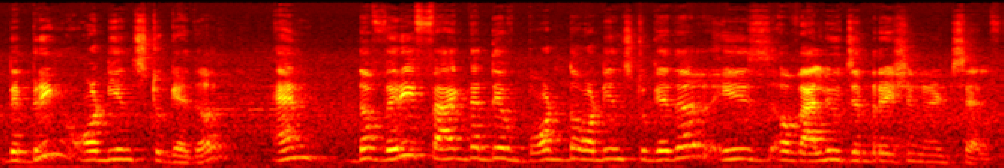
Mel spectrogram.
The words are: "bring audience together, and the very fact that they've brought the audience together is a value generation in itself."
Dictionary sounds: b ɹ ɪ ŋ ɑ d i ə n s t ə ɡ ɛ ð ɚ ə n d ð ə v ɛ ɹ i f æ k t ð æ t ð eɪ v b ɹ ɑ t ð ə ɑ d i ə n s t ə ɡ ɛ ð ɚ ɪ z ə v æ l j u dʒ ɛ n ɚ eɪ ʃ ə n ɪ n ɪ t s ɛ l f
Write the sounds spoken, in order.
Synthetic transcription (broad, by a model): b ɹ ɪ ŋ ɑ d i ə n s t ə ɡ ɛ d ɚ ə n d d ə v ɛ ɹ i f æ k t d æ t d eɪ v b ɑ t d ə ɑ d i ə n s t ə ɡ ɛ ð ɚ ɪ z ə v æ l j u dʒ ɛ n ɚ eɪ ʃ ə n ɪ n ɪ t s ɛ l f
